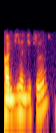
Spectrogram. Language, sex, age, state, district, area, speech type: Punjabi, male, 30-45, Punjab, Bathinda, urban, conversation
